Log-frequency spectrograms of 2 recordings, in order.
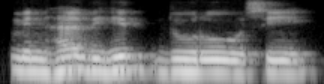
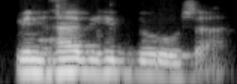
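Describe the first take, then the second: First: The last word ends in an 'i' vowel. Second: The last word ends in an 'a' vowel. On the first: The speaker calls it right. "yang betul ya" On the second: The speaker calls it wrong. "bukan min hadhihi durusa"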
